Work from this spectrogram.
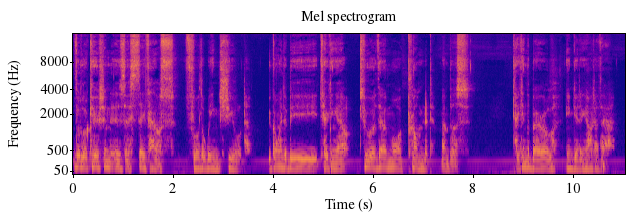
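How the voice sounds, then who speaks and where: Using a put-on character voice, a man speaks at a moderate pace with a fairly low pitch, ordinary pitch variation and very even loudness. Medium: actual play. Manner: blunt, profane.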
